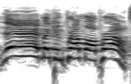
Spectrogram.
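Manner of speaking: high, drawn-out proud shout; rowdy cheering. Acted. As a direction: cheer them on at full voice.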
